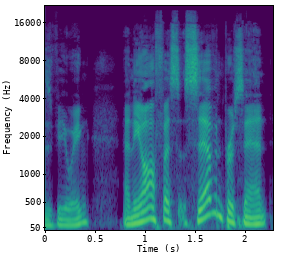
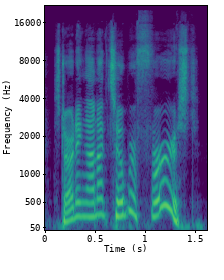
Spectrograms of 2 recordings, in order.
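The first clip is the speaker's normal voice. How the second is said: lightly hammed-up irate comedian, rising high; a hint of worked-up stand-up comic; angry Jerry Seinfeld; 9 semitones higher than usual. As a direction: pitch it up into a mock-angry comic exclamation. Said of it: "I'm gonna slip into Angry Jerry here".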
